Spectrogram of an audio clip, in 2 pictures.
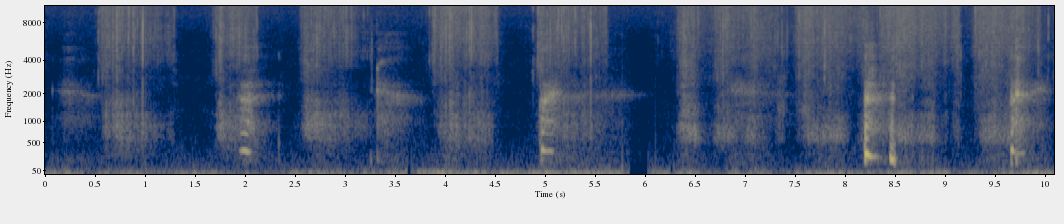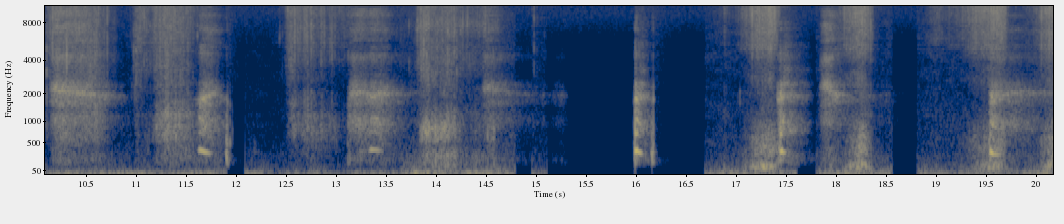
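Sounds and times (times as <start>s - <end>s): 
breathing: 0.0s - 1.0s, 1.7s - 8.6s, 9.5s - 11.9s, 12.9s - 15.4s, 17.0s - 20.1s
ear cleaning sound effects: 0.0s - 14.8s, 16.8s - 20.1s.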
